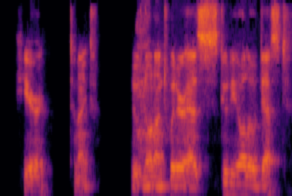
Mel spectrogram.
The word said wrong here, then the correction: Deste: Is that how you say it? – Deste. – Deste, sorry.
